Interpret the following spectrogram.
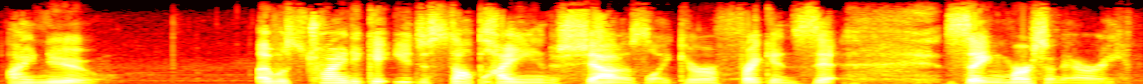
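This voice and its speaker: A reader playing a gruff, irritated military colonel in an anime parody, curt, commanding and sarcastic. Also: mid-range voice, fairly quick, bright, forceful tone, dry recording, pitched below the performer's own voice, natural voice. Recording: dull lo-fi recording.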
